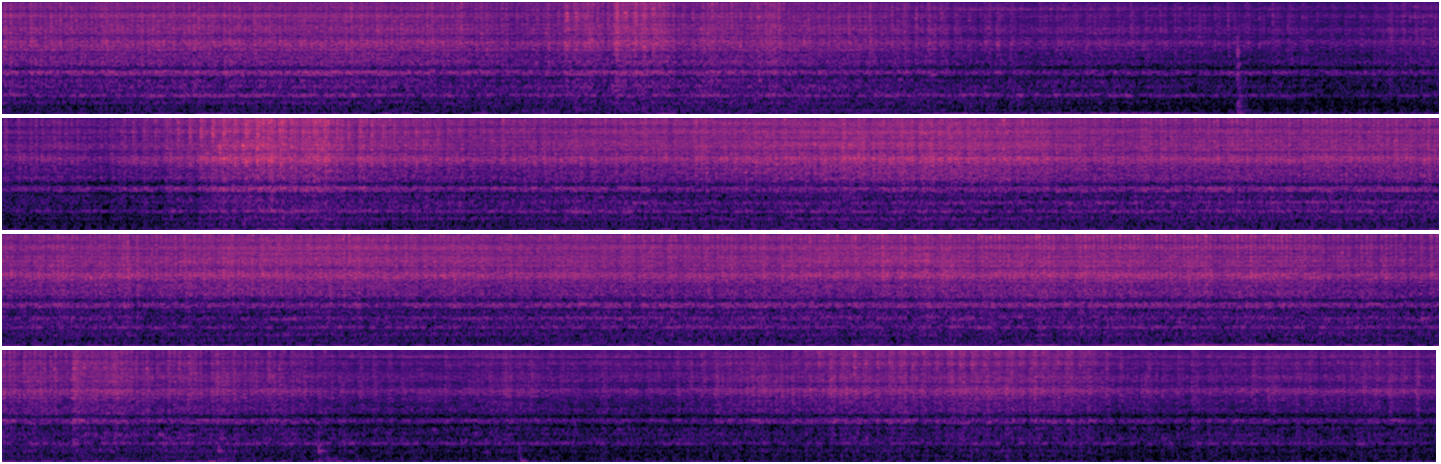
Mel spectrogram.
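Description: Mini bike's small engine running steadily as it is ridden, its note holding fairly level, with a brief louder surge about eight seconds in and a slightly quieter stretch near the end.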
